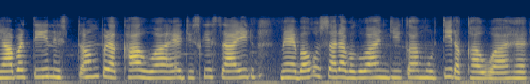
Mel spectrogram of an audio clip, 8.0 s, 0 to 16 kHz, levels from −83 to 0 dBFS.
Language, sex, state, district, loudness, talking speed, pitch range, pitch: Hindi, male, Bihar, Araria, -16 LUFS, 145 wpm, 290-320 Hz, 300 Hz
